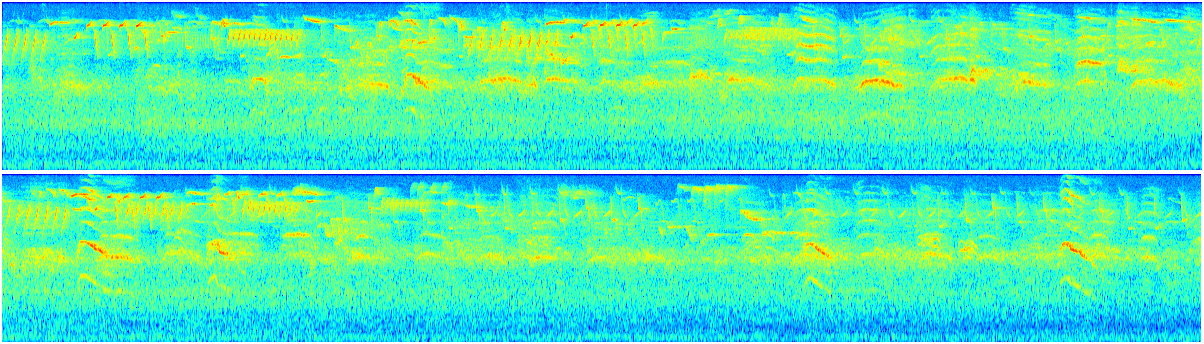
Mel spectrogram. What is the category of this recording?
Soundscapes > Nature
